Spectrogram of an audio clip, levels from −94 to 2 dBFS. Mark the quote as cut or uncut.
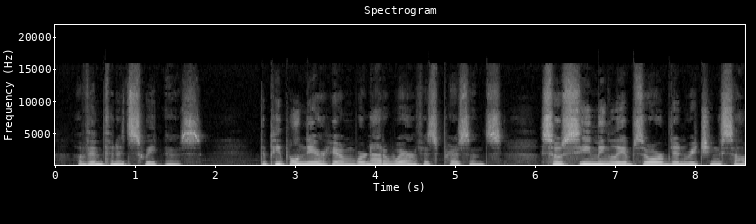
uncut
